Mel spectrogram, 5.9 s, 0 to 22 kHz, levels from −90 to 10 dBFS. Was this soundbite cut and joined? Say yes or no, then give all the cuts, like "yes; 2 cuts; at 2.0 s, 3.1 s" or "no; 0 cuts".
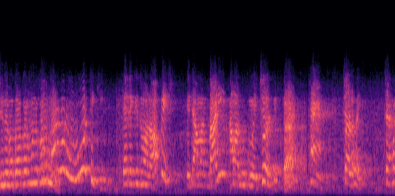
no; 0 cuts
